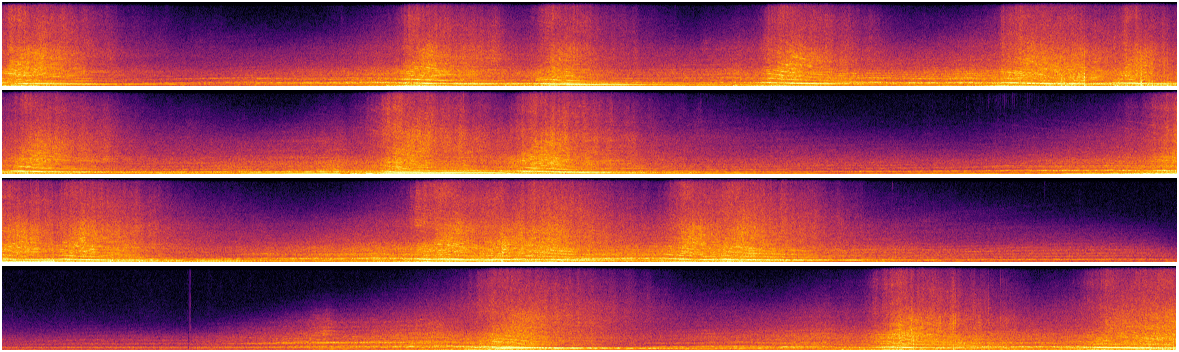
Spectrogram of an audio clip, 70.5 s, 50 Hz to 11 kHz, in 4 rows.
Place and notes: Brands Hatch GP Circuit, West Kingsdown, Longfield, UK - british superbikes 2004 ... supersports ...
british superbikes 2004 ... supersport 600s qualifying one ... one point stereo mic to minidisk ...
19 June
